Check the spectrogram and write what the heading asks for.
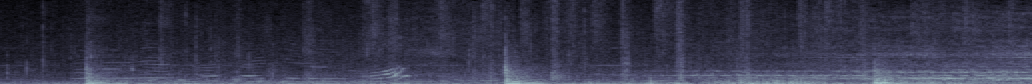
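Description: Entrance music starting over outdoor loudspeakers: heavy drum hits about every two and a half seconds, with sustained pitched tones joining in from about four seconds in, over the murmur of a seated crowd.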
